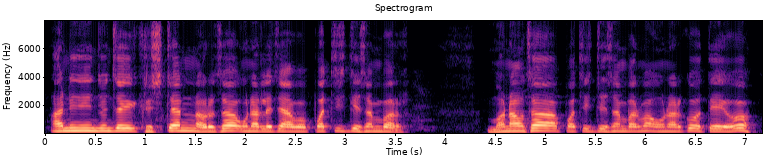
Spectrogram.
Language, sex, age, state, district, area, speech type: Nepali, male, 60+, West Bengal, Darjeeling, rural, spontaneous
